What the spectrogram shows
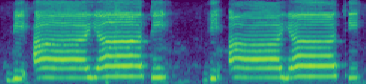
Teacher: دیکھیے میں آ اور یا دونوں کو کھینچ رہی ہوں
